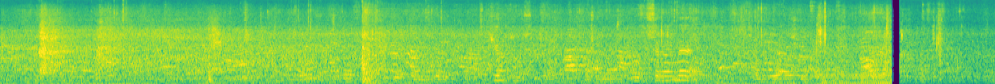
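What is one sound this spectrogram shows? Stiff boards rustle and scrape as a man handles them on the ground.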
